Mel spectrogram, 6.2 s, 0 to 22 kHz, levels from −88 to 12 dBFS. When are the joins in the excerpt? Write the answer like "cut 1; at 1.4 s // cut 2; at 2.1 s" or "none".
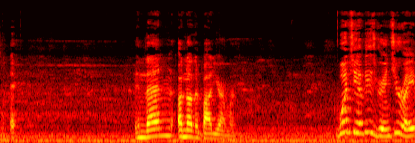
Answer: cut 1; at 3.6 s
